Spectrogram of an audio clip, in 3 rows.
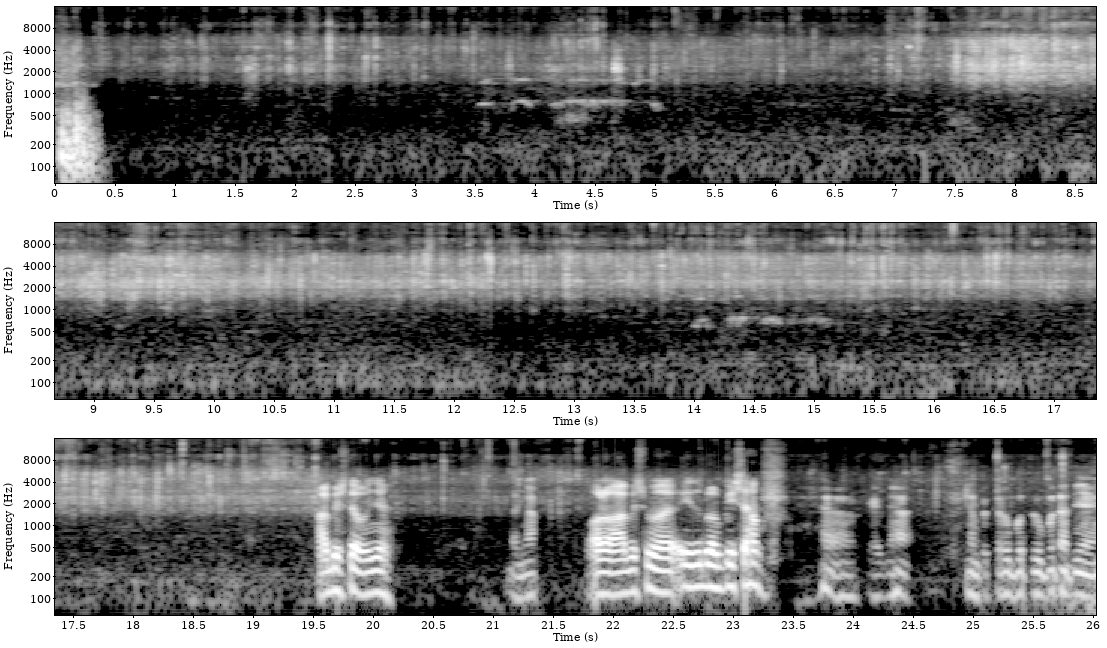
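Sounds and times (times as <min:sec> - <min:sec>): leaves sizzling in hot oil: 0:00.0 - 0:26.0.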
